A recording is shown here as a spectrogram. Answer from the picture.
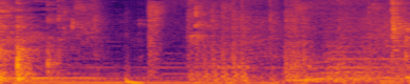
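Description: Quiet background music, with a sharp clink of a small drinking glass set down on a tabletop right at the start and a fainter knock a moment later.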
